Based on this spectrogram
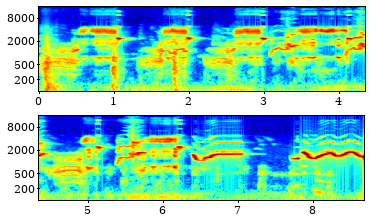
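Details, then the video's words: Black-capped lory producing harsh, raspy squawks in quick succession, then ending with clearer whistled notes, including a rising whistle and a wavering, warbling tone. "Burung nuri kepala hitam"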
